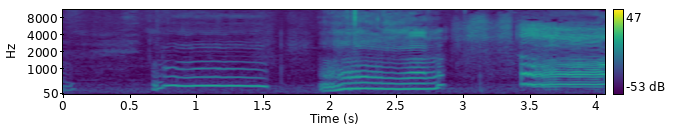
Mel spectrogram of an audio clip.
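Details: Onyx, a black Morkie, guarding his toy when someone gets too close, makes 'devil sounds': three drawn-out, moaning whine-growls of about a second each, the middle one lower and rougher, separated by short pauses.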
